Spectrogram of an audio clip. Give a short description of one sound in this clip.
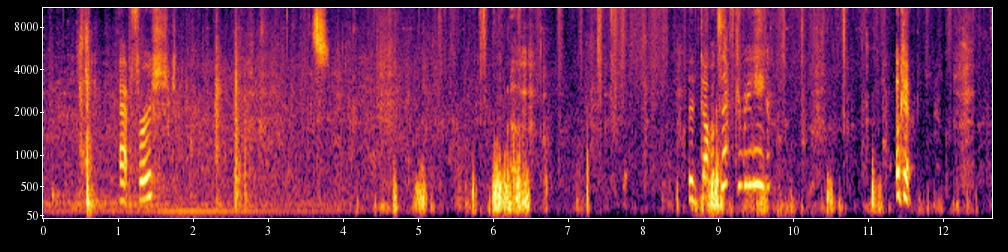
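A young boy talks excitedly close to the microphone.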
